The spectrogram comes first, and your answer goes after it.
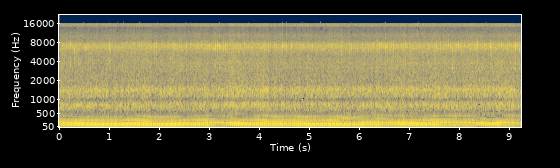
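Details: Fiat Tempra 2.0 16V, first cold start of the day, hood open, just started: loud rough idle with heavy exhaust drone and uneven knocking beat; owner wonders if bearing, piston or a simple accessory bearing, source not pinned down.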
